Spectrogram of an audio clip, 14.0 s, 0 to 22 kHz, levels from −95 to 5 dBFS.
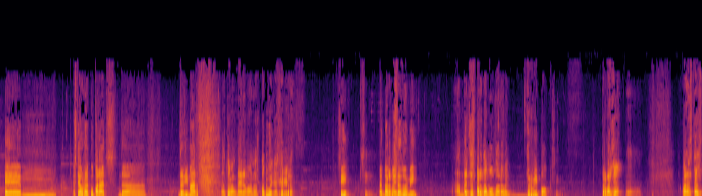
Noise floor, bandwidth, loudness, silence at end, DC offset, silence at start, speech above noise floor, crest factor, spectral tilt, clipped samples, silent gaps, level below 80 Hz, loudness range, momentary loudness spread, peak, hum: -55 dBFS; 16 kHz; -19 LUFS; 0 s; under 0.1%; 0 s; 36 dB; 18 dB; -5 dB/octave; under 0.1%; none; -50 dBFS; 3 LU; 15 LU; -2 dBFS; none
